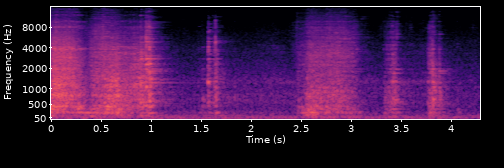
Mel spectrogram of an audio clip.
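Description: Cut steel pieces sliding and scraping across a metal table top in two scrapes, the louder one at the start and another about two and a half seconds in, with a few light metal clinks as they are set against each other.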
